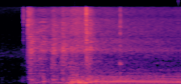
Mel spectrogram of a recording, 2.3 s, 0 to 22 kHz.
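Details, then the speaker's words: 2015 Fiat Panda 1.2 petrol with an immobilizer crank-no-start, repaired by reconnecting the original ring antenna: a short crank, then it catches within a second and settles into a steady, even idle, though a warning light stays on. "There we go. Look at that. Okay, we have a warning light and a thing in there, but it is working."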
